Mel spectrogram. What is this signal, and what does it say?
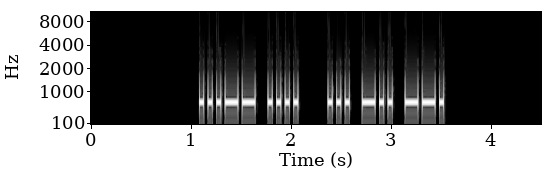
Morse code, heard as a keyed tone, about 28 wpm, 700 Hz. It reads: 3H SDG
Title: Winter Field Day Exchanges Encore 28wpm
